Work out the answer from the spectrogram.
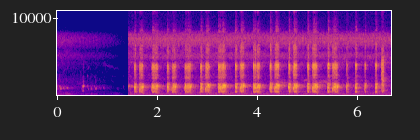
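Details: Chukar used for hunting, calling for a female: after a brief quiet pause, a loud burst of repeated rasping chuck notes follows, close together, around three per second.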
